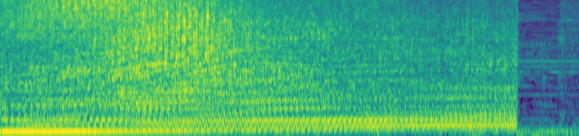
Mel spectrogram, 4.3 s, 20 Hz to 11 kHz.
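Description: A 2025 Toyota Land Cruiser hybrid engine accelerating, a steady, loud mid-pitched drone that rises in pitch before cutting off abruptly near the end.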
